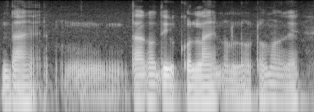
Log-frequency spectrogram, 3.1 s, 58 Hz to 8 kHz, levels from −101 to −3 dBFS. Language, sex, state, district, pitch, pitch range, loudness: Chakma, male, Tripura, Unakoti, 95 Hz, 95-100 Hz, -20 LUFS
